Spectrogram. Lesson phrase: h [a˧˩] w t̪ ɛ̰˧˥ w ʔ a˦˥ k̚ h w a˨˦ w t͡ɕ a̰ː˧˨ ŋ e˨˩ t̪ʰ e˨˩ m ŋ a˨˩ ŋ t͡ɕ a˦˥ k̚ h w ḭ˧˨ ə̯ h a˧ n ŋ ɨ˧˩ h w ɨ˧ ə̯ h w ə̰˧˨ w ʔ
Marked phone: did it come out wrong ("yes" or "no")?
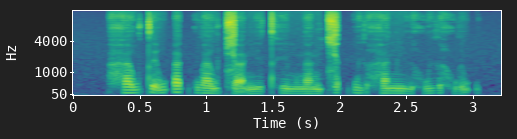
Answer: yes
